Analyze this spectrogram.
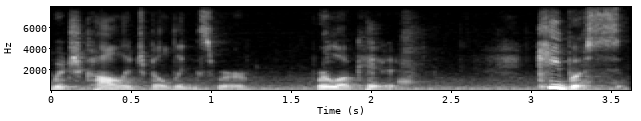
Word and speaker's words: cibus: Kibus is the next one, or chibus. in ecclesiastical pronunciation.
